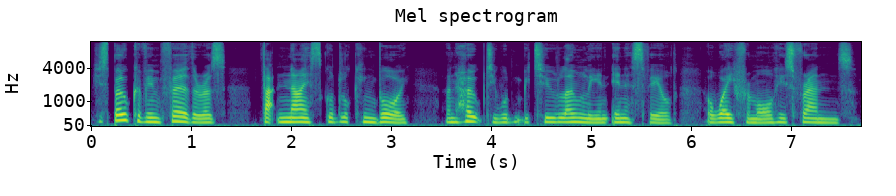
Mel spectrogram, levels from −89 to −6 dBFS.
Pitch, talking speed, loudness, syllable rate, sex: 160 Hz, 195 wpm, -20 LUFS, 5.2 syllables/s, female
